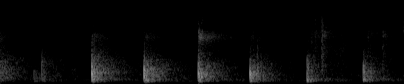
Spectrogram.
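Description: Footsteps on a bare hard wood-look floor in an empty room: six even steps, about two a second, each a sharp knock with a short echoing tail.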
